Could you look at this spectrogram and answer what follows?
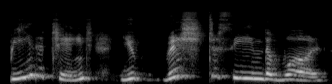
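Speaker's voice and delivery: brief break, then WISH emphasised; stress on wish. Shown as a demonstration. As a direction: pause after you and lean on wish. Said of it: "the emphasis is laid on the word wish".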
